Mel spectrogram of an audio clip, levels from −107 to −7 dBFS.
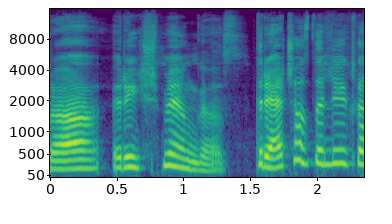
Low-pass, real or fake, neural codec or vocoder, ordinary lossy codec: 14.4 kHz; fake; vocoder, 44.1 kHz, 128 mel bands every 256 samples, BigVGAN v2; Opus, 64 kbps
